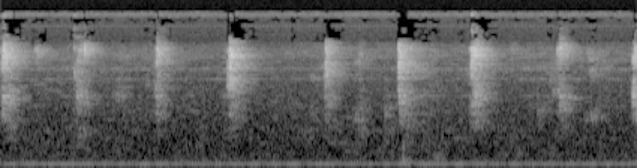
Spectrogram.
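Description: A person chewing a mouthful of food, with short wet mouth clicks at an even pace of about two a second.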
